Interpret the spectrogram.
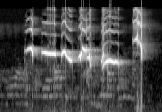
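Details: Oriental magpie-robin in full, persistent song: a clear, high whistled phrase that falls and slurs downward, followed by a quick run of short twisting notes and a final sharp burst, with no other sounds.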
